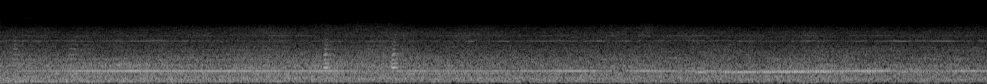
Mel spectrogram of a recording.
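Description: A JetBlue jet airliner departs Raleigh Durham airport in gusty wind, its engines a steady broadband roar with a thin sustained tone throughout, loud and continuous.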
